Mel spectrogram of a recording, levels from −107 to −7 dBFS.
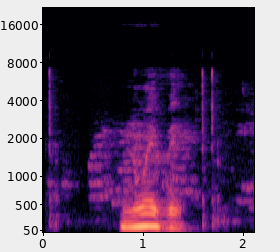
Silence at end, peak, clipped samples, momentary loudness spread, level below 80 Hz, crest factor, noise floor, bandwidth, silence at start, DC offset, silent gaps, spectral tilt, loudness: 0.7 s; -20 dBFS; under 0.1%; 17 LU; -62 dBFS; 16 dB; -63 dBFS; 7.2 kHz; 0.8 s; under 0.1%; none; -8.5 dB/octave; -32 LUFS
